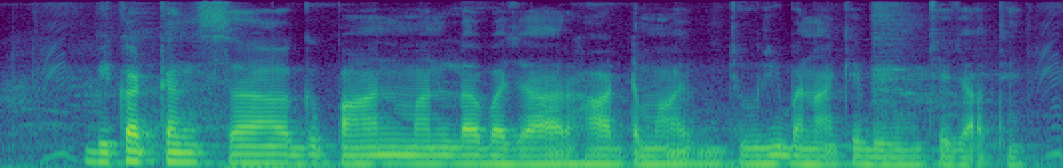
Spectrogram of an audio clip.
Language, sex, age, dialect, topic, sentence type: Chhattisgarhi, male, 18-24, Western/Budati/Khatahi, agriculture, statement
